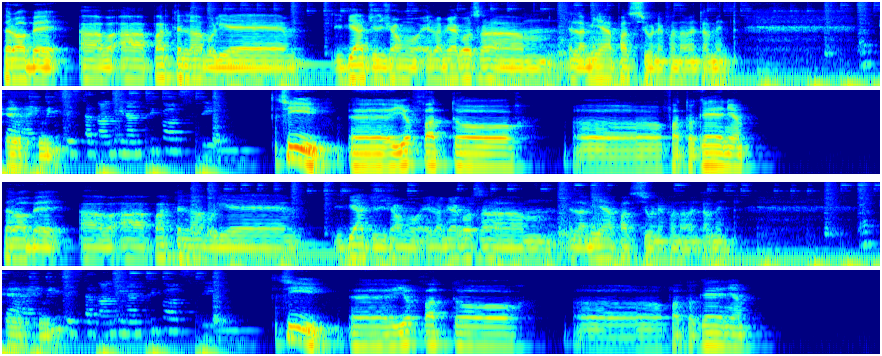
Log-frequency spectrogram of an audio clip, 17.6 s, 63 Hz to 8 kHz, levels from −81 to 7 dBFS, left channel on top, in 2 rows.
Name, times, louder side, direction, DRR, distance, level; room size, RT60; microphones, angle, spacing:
voice 1, 0.0-3.0 3.3-8.5 8.8-9.3 11.5-14.0 14.5-16.2, left 7 dB, 65° left, 0.3 m, -27 dB
sound 1, 1.6-11.1, left 1 dB, 15° left, 2.6 m, -39 dB
voice 2, 8.6-10.9, left 3 dB, 50° left, 1.0 m, -45 dB
4.8 x 4.7 x 4.4 m
head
